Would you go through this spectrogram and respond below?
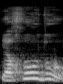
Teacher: خا اور ذا دونوں کو پر پڑھنا ہے اور خو میں واو مدہ، ذو میں واو مدہ، دونوں واو مدہ دونوں کو ایک الف کے برابر کھینچیں گے۔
